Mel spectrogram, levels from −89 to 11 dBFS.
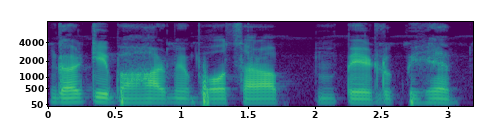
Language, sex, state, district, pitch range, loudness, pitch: Hindi, male, Arunachal Pradesh, Lower Dibang Valley, 100-105 Hz, -20 LUFS, 100 Hz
